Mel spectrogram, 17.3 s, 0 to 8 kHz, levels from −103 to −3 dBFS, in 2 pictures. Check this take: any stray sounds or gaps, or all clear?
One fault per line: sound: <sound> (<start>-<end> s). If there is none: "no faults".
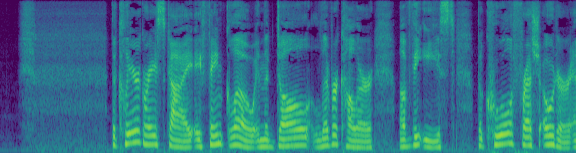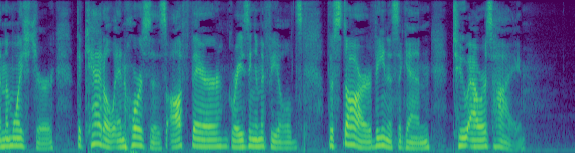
no faults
